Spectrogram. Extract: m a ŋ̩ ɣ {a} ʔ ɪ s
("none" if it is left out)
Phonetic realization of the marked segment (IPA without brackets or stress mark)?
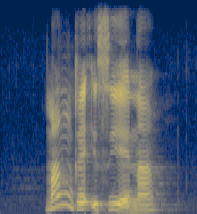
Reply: ɛ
